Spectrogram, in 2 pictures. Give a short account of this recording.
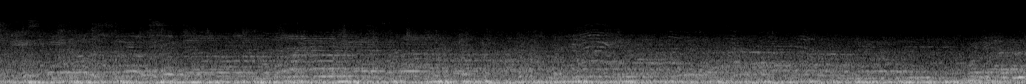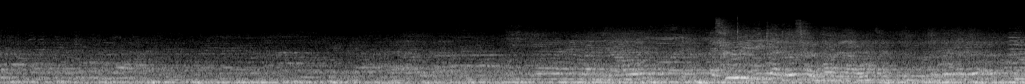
Le Tour 'caravan'. An advertising and promotional vehicle cavalcade that precedes the racing cyclists approximately one hour before the actual race itself passes by. Sound bouncing around in between the buildings from the next street, 300m away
